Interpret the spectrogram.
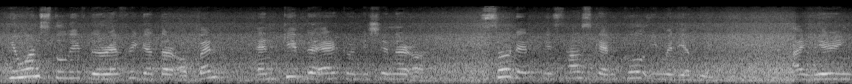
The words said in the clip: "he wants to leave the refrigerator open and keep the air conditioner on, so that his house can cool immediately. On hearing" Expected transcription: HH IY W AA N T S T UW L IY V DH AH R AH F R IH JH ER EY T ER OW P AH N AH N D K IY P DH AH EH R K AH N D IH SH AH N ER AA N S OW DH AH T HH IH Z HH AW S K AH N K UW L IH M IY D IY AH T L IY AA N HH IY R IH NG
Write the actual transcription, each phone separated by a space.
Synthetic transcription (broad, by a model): HH IY W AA N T S T UW L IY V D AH R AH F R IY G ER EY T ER OW P AH N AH N K IY P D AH EH R K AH N D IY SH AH N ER AA N S OW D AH T HH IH S HH AW S K AH N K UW L IH M IY D IY AH T L IY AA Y HH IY R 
